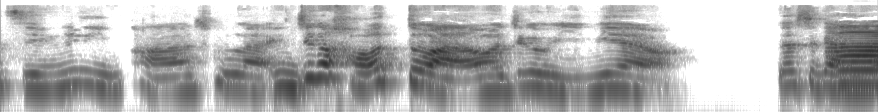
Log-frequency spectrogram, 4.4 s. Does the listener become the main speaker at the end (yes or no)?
yes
